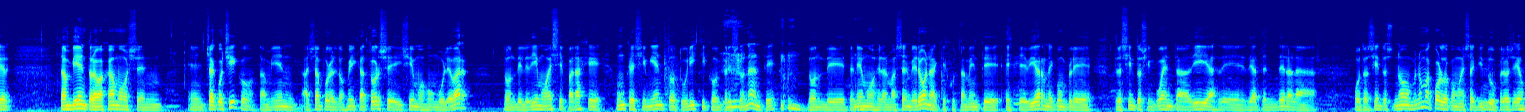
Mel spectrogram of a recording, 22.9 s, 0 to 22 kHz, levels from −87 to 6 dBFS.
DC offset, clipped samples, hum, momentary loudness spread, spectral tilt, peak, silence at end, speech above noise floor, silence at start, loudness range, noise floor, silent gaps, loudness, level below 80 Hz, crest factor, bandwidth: under 0.1%; under 0.1%; none; 8 LU; -8 dB/octave; -14 dBFS; 0 s; 20 dB; 0 s; 4 LU; -53 dBFS; none; -34 LUFS; -56 dBFS; 18 dB; 14.5 kHz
